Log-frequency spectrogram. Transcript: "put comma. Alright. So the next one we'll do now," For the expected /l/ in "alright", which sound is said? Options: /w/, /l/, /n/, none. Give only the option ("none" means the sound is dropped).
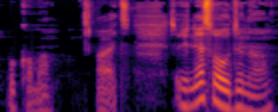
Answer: none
